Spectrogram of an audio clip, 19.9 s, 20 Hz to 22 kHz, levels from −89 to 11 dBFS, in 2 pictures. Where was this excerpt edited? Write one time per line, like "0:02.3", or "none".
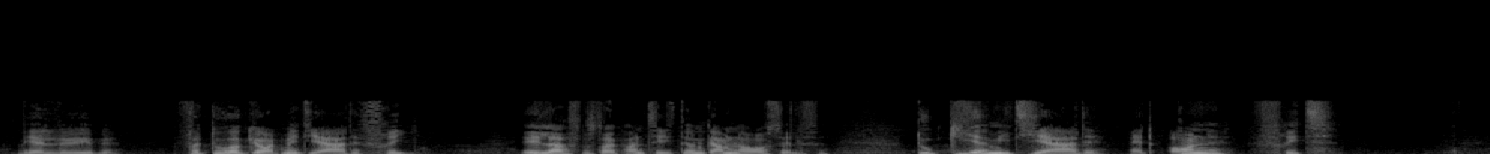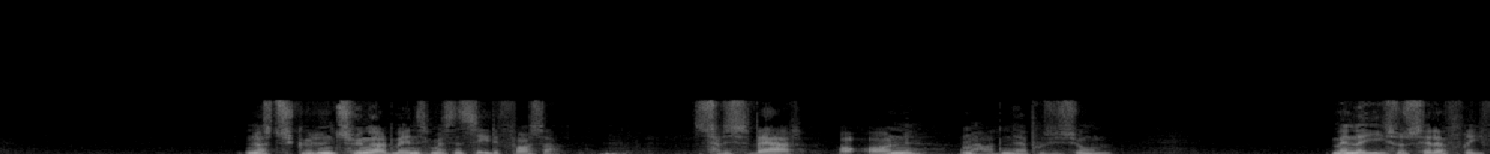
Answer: none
